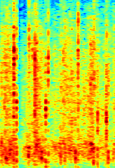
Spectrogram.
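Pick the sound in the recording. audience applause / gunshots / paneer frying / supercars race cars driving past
audience applause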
